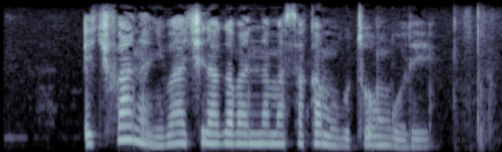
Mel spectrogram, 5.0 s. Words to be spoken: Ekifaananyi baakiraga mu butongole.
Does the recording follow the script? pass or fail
fail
